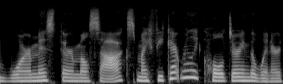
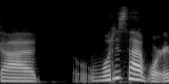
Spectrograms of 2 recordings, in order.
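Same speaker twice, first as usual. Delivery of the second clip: flustered, stumbling over words. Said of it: "This is how I was speaking".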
